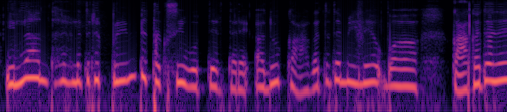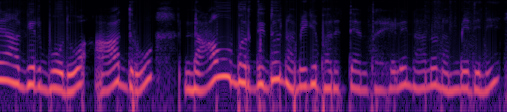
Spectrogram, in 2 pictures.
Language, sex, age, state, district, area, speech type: Kannada, female, 18-30, Karnataka, Shimoga, urban, spontaneous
